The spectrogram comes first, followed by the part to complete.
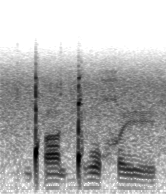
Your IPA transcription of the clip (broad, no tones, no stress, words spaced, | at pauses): ǃʼaɡ͡ǃoχe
